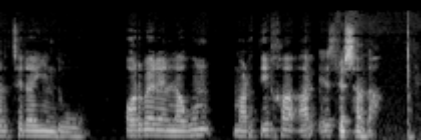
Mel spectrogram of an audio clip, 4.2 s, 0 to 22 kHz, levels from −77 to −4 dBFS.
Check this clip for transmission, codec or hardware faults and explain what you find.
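One fault is audible, a sudden gain jump near the end. At 3.35 s the speech and its background noise leap together by about 14 dB and stay loud to the end, likely a digital gain change applied without a ramp.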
